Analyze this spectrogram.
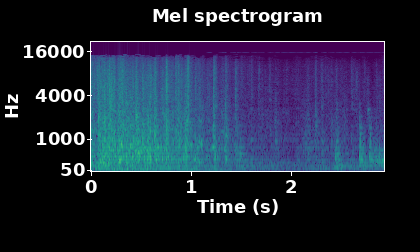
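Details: Young pigeon indoors, the same bird recorded at two weeks old and again at four months; dense bursts of rough squeaking and rustle in a small room fade midway, then a few short tonal calls near the end.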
